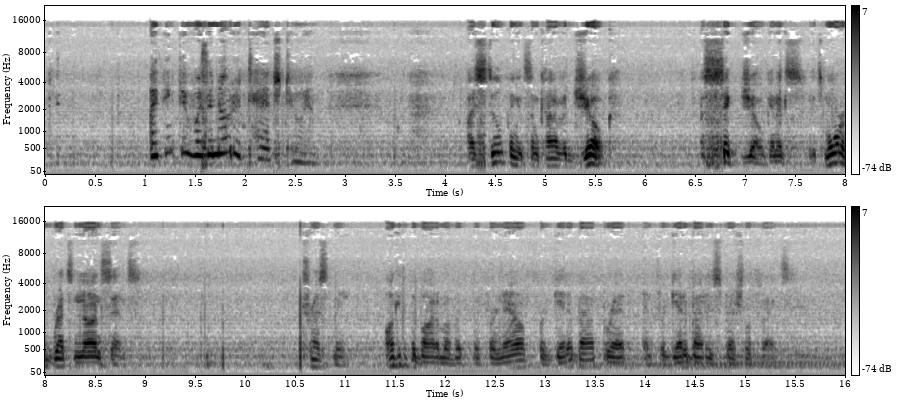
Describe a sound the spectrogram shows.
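A woman speaks tensely.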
